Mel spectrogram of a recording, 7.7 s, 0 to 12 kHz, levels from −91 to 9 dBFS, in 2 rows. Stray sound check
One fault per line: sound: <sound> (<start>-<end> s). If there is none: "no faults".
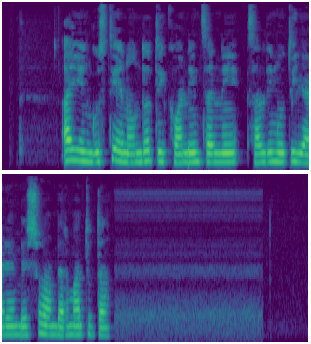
no faults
